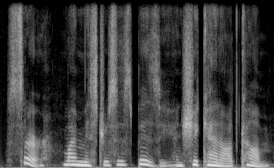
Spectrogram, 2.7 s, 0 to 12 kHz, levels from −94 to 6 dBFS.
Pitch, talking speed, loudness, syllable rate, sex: 230 Hz, 195 wpm, -16 LUFS, 4.7 syllables/s, female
